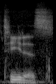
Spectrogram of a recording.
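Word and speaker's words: Tidus: That is the correct It is Titus, because that's how they say it in the Dissidia games where the characters are all voice acted and talking to each other.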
